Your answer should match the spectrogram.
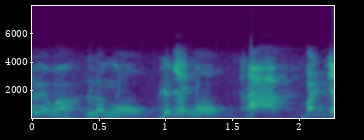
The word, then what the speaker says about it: ระโงก: คำ ว่า อะไร ระโก ระโงก ระโงก ระโงก ด้วย ครับ กด ดุ ร เรือ สระอะ ร เรือ สระอะ สระโอ งู ก ไก่ อ่าน ว่า ละโงกโงก เออ ระโมง ถึง ครับ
